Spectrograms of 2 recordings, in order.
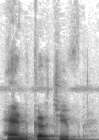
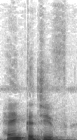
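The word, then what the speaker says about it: handkerchief: बहुत सारे स्टूडेंट्स इस इंग्लिश वर्ड को प्रोनाउंस करते हैं हैंडकरचीफ, हैंडकरचीफ which is absolutely incorrect, इसका सही उच्चारण होता है हैंकचीफ, हैंकचीफ, डी साइलेंट होता है।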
